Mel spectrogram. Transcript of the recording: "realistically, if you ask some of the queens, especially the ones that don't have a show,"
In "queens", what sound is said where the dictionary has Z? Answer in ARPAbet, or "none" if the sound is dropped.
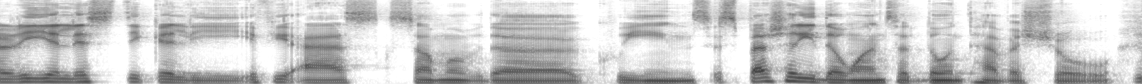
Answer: S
